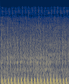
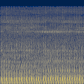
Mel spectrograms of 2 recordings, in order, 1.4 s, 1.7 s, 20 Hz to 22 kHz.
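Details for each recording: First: 2014 Husqvarna FC 450 bought not running, after throttle cable repair, tires set to 13 psi and chain tightened; steady, even thumping of about fourteen pulses a second with no misses, doesn't stall when put into gear; normal idle. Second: 2014 Husqvarna FC 450 that came in not running, with old fuel and a snapped throttle cable. First start-up after the cable fix, new oil and filter, exhaust still unrepaired: slow, loping, slightly uneven thump. Idle speed set too low, may need adjusting up.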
